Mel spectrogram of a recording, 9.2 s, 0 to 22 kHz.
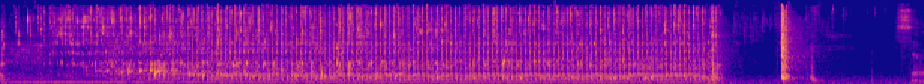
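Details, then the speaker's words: Whirlpool WRF757SDHZ02 refrigerator bought July 2021, a few months old, water dispenser running: loud rushing, gurgling flow for about seven seconds cutting off sharply on release; noisy water dispenser. "the water dispenser makes a lot of noise just listen to this"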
